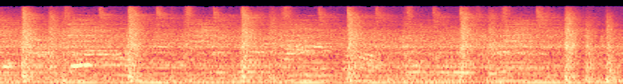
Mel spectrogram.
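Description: A rock band playing live: electric guitar, bass guitar and a drum kit, with a singer. Heavy drum and cymbal accents fall about every second and a half over a steady, loud bass line.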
